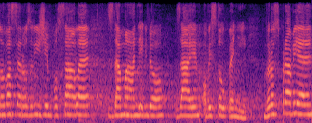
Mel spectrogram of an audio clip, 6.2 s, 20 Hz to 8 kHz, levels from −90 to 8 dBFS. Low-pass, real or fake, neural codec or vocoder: 7.2 kHz; fake; vocoder, 44.1 kHz, 128 mel bands, Pupu-Vocoder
